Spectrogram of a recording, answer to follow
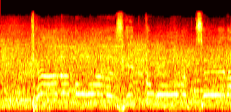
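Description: An excited man's voice, without clear words, over the steady noise of race cars on track.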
